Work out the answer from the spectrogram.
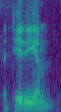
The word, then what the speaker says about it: Atidium: the project are we are we pronouncing it correctly at idiom IP diem yeah at idiom okay it's cool yeah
